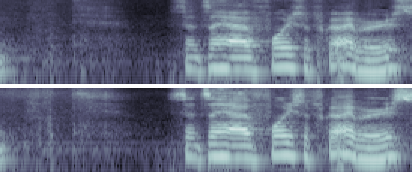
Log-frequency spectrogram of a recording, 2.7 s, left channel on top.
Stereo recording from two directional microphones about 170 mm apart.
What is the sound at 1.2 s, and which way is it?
Speech, 50° right (ahead or behind).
